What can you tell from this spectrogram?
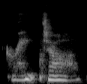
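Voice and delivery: soft whisper; whispered praise. Real, not acted. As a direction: praise them in a hushed whisper. Quiet praise after breathing exercise.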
